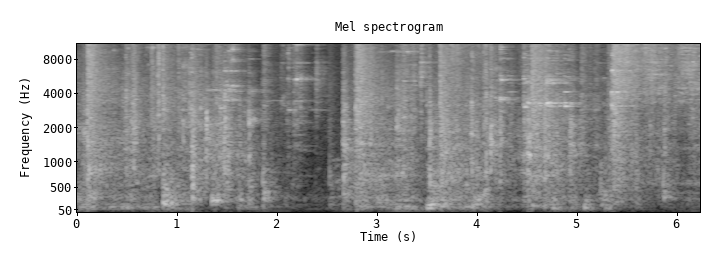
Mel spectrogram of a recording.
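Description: A stick whacks and clatters against hard objects.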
